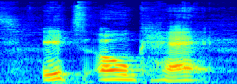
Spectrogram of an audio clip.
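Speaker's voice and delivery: mock soothing, calming husband voice. Retelling the husband trying to relax his wife: imitating a soothing husband. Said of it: "So he puts his hand on me and is like".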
